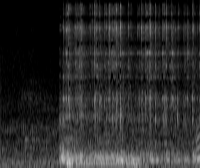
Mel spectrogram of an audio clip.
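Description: Kitchen sink garbage disposal switched on about a second in: a sudden loud start, then a steady low motor hum with a harsh rattling noise over it.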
